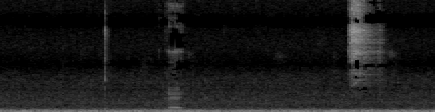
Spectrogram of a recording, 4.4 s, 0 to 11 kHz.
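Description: SG90 micro servo giving a short, high buzz near the end as it turns to its set angle after a long press of the button, over a steady low hum, with a click about a second in.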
